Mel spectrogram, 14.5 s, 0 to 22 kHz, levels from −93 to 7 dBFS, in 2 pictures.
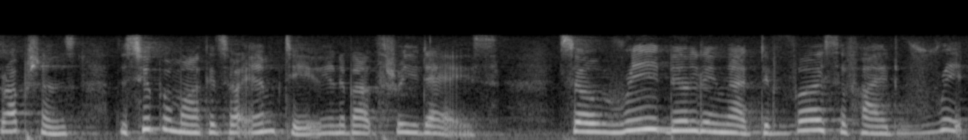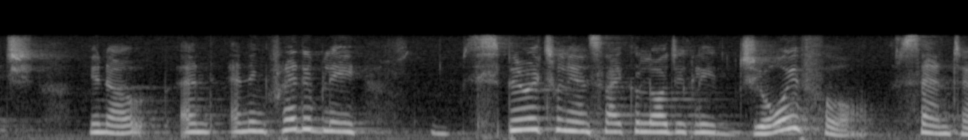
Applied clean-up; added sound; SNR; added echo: none; none; none; none.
